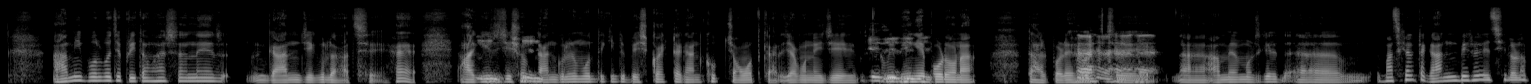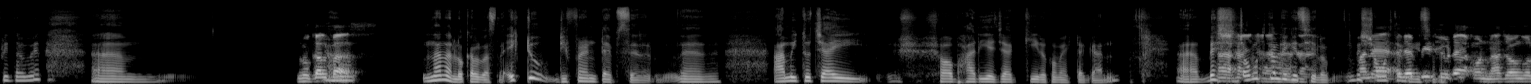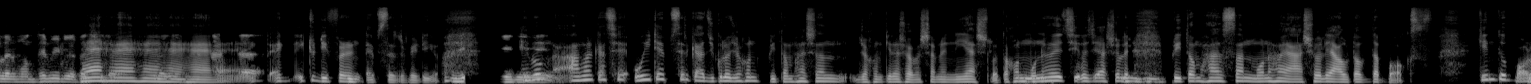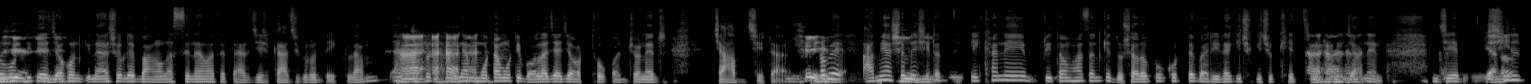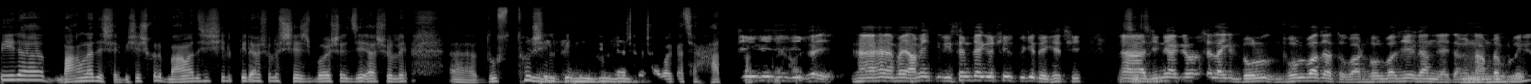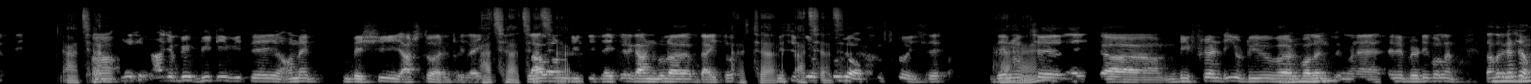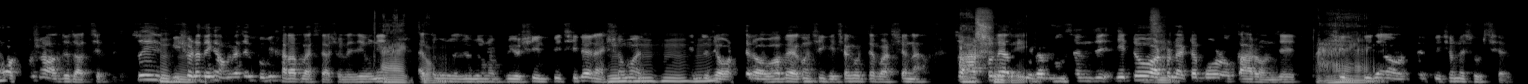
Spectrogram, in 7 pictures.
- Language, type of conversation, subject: Bengali, unstructured, গানশিল্পীরা কি এখন শুধু অর্থের পেছনে ছুটছেন?
- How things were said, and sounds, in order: static; tapping; unintelligible speech; other background noise; laughing while speaking: "জ্বী"; unintelligible speech; chuckle; laughing while speaking: "জী"; distorted speech; unintelligible speech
